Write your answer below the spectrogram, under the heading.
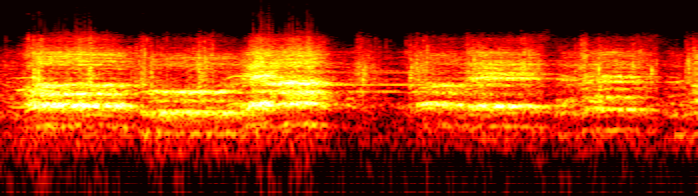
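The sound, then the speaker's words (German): Cologne football fans chant in unison, a loud, rhythmic wall of massed voices that surges and dips in repeated phrases. “Die Kölner Fans danken mit Sprechchören.”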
